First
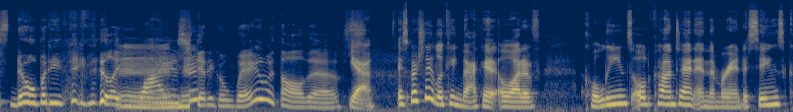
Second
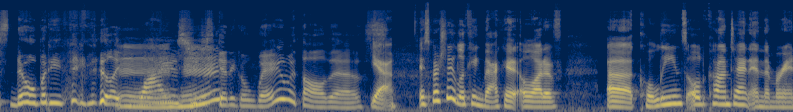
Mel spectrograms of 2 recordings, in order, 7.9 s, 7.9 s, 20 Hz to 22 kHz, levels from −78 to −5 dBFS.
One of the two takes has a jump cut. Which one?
first; 2 cuts; at 1.9 s, 5.8 s

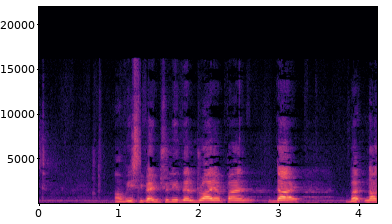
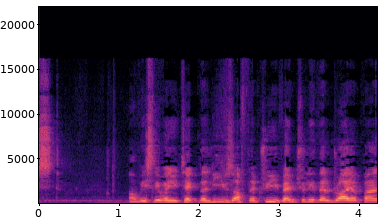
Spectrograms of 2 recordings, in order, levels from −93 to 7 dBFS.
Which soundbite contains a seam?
first; 1 cut; at 1.3 s

